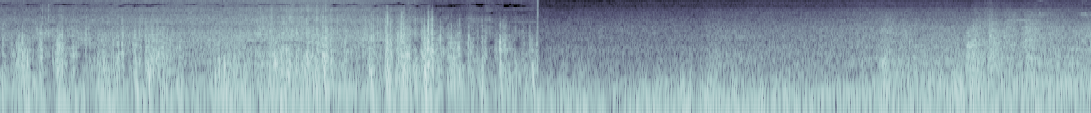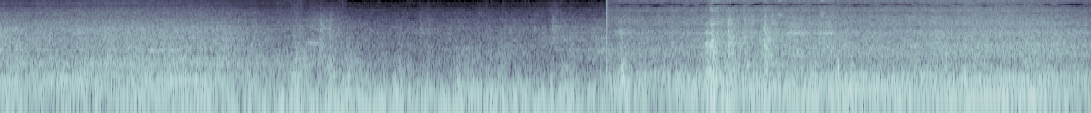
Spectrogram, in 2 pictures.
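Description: Second-generation Toyota Tacoma's engine revving in surges as it climbs a steep sandstone ledge, struggling for traction, with heavy wind buffeting the microphone.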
